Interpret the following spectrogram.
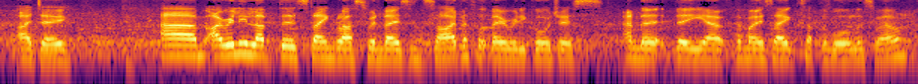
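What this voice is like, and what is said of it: British accent. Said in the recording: “You've got a British accent.”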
